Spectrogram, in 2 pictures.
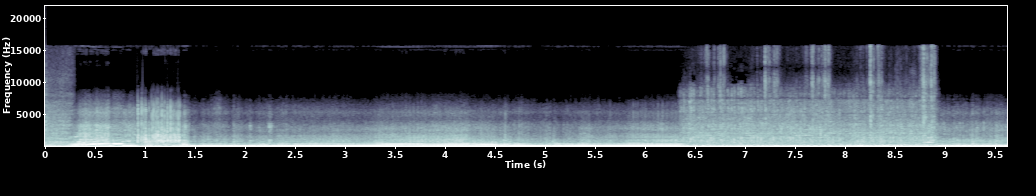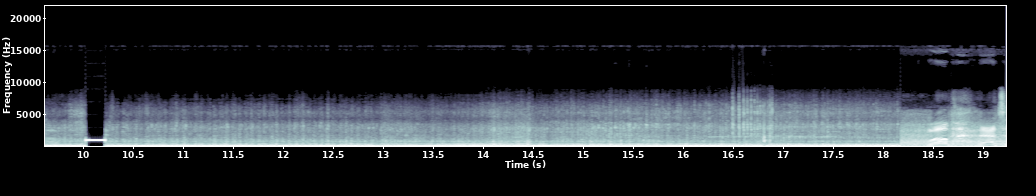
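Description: A powerful car engine revs and rumbles loudly from inside the car.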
